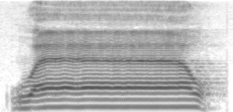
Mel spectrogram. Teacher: 2 ঠোঁট গোল করে মাঝখানে ফাঁক রেখে হরফটি উচ্চারণ করতে হবে।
